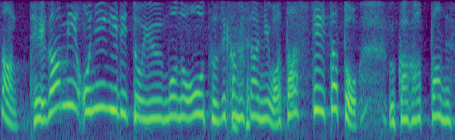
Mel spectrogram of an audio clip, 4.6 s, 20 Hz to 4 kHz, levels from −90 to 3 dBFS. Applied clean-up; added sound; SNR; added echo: neural mask model Resemble Enhance denoiser.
